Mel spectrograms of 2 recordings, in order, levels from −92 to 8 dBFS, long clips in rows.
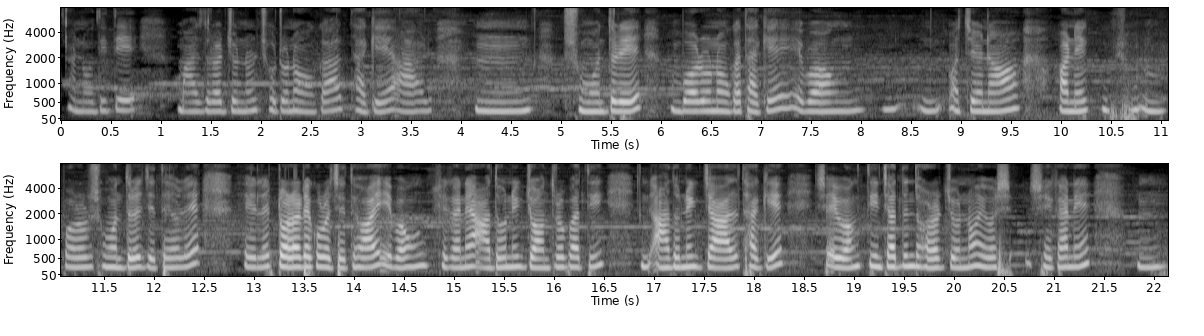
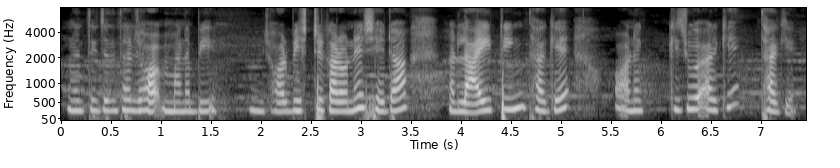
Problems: none marked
